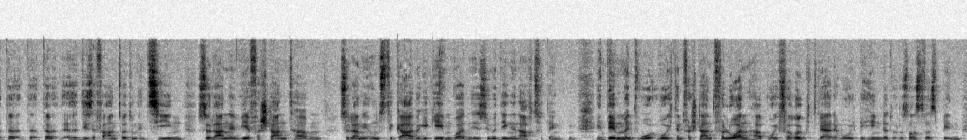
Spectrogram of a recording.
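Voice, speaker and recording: A man's voice: on the high side, brisk, few pauses, a little mellow. Man teaching a religious lesson. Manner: explains with everyday examples, many restarts and "okay?".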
